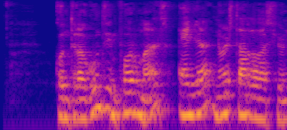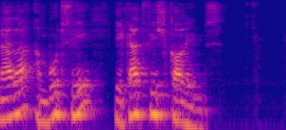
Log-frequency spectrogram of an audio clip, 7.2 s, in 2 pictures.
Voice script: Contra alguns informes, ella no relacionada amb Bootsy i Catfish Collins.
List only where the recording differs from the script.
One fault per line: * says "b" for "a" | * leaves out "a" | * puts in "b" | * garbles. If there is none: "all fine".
* puts in "està"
